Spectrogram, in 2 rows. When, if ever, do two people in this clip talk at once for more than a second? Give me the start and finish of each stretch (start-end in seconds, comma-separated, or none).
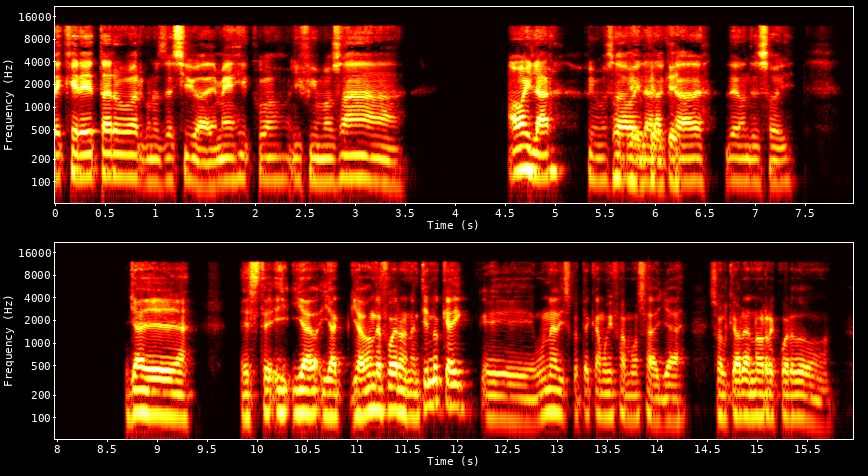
none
